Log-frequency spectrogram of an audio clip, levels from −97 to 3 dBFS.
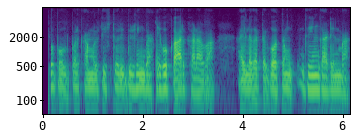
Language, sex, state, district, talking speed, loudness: Hindi, male, Uttar Pradesh, Varanasi, 145 wpm, -24 LUFS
